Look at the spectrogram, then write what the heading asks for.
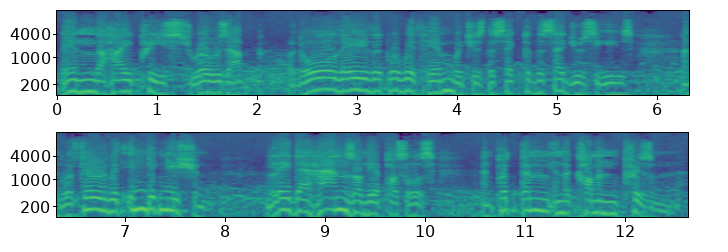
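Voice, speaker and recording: A man narrating dramatized scripture in a formal, expressive storytelling manner. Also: medium pitch, moderate pace, a crowd in the background, poor audio.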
